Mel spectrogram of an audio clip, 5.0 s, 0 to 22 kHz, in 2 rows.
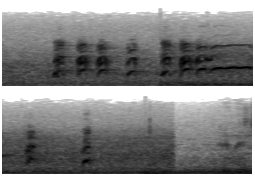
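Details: A coyote calls at about 5 am on Christmas morning near a house in southern Arizona: a quick series of short, sharp yips, then a drawn-out wavering howl note and a few more yips, over a steady low background hum.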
